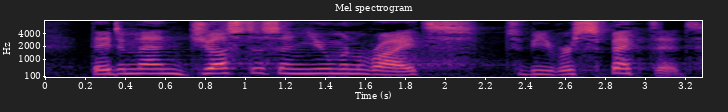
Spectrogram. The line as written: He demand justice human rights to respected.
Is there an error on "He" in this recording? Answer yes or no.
yes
